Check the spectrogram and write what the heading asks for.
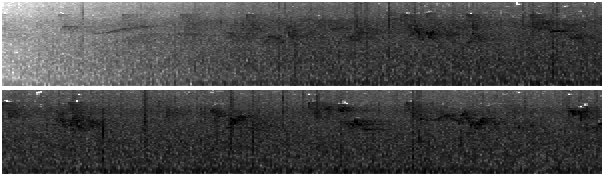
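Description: Rain falling on still water, fading in over the first two seconds, with individual drops ticking, while birds repeatedly give short high calls.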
